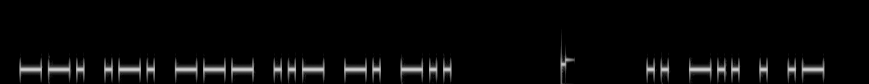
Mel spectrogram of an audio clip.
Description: Morse code, heard as a keyed tone, about 17 wpm, 700 Hz. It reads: GROUND IDEA
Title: Sets of 3 Words - New Word Drill - 17wpm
